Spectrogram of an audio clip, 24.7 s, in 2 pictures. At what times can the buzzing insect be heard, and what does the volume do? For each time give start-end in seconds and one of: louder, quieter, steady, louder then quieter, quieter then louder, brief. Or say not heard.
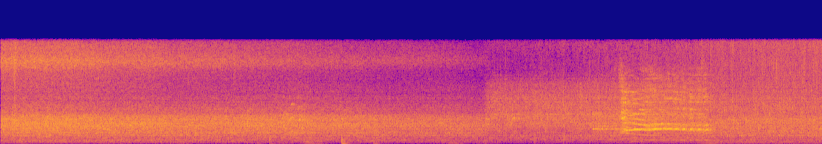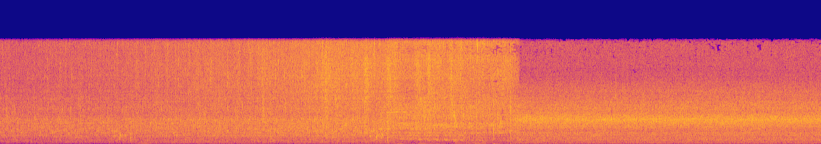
not heard.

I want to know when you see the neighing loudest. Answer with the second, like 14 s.
10 s.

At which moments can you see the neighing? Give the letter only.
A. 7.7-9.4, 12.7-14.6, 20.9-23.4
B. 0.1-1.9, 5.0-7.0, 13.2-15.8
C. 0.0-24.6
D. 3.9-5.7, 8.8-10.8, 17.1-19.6
D.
